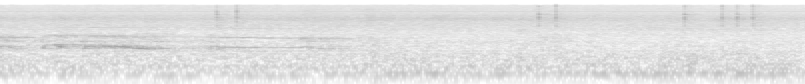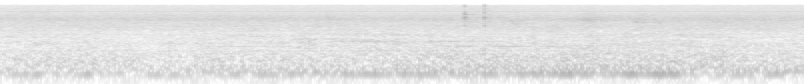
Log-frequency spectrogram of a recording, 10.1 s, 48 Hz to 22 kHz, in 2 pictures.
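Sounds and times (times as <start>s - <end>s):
rooster crowing: 0.0s - 2.3s.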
